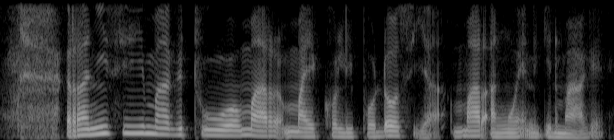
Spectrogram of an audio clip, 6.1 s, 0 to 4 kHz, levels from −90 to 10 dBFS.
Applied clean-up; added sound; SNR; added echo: none; none; none; none.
